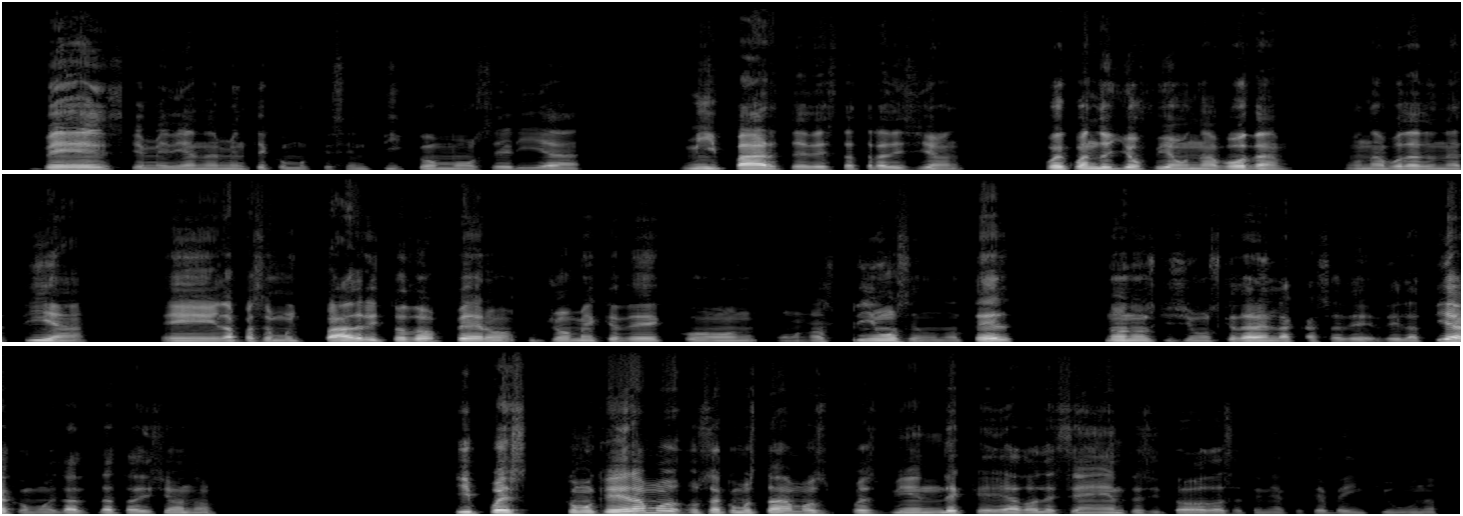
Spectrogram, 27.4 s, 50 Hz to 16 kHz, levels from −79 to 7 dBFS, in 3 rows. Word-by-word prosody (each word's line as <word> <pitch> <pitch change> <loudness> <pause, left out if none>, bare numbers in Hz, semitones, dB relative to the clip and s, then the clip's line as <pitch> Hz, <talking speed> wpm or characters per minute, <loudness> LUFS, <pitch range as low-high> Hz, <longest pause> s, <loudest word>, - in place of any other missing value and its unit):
vez 115 - +1
que 105 - -13
medianamente 105 +2 -11
como 100 -1 -20
que 95 - -27
sentí 95 +2 -22
cómo 105 -1 -10
sería 100 -1 -9 0.6
mi 115 +2 -3
parte 110 -2 +6
de 100 0 -4
esta 100 0 -10
tradición 105 +3 -7 0.5
fue 130 0 +6
cuando 130 -1 +5
yo 115 0 +1
fui 120 +1 -3
a - - -1
una 110 -1 -4
boda, 110 -1 +1 0.3
una 110 +1 -12
boda 110 0 -3
de 110 - -9
una 110 -1 -11
tía, 120 +1 -1 0.5
eh, 110 +1 -1
la 110 - +1
pasé 115 0 -7
muy 110 -1 -10
padre 135 +4 +7
y - - -7
todo. 130 +4 -1
Pero 140 -1 +2
yo 120 +1 -9
me 125 +1 -7
quedé 115 -2 -6
con 115 -1 -10
unos 110 +2 -17
primos 130 0 -1
en 115 - -12
un 100 0 -20
hotel. 130 +9 +3 0.6
No 120 0 +1
nos 125 0 -3
quisimos 115 -1 -16
quedar 110 -2 +3
en 110 +1 -1
la 100 -2 -4
casa 95 0 -15
de 95 -1 -11
de 95 0 -13
la 95 0 -9
tía, 180 - +6
como 100 -5 -17
es - - -17
la 100 -1 -2
la 100 - -2
tradición, 120 +6 -8
¿no? 115 +4 -15 1.5
Y 150 - +4
pues, 150 +2 +7 0.2
como 145 0 0
que 150 +1 +6
éramos 200 0 +5
o 130 - -10
sea, 130 +1 -1
como 130 0 -5
estábamos, 140 0 -2
pues, 105 -2 -7
bien 115 +1 -8
de 130 0 +3
que 105 -6 -8
adolescentes 105 +3 -7
y 105 - -24
todo. 100 +1 -7
O - - -10
sea, 100 -1 -24
tenía 95 +1 -25
creo 95 +1 -39
que 105 - -17
21. 95 -1 -22
110 Hz, 180 wpm, -24 LUFS, 100-120 Hz, 1.5 s, padre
